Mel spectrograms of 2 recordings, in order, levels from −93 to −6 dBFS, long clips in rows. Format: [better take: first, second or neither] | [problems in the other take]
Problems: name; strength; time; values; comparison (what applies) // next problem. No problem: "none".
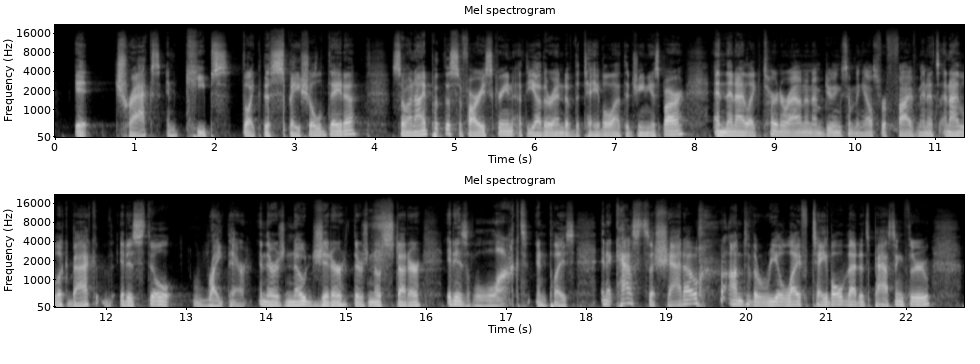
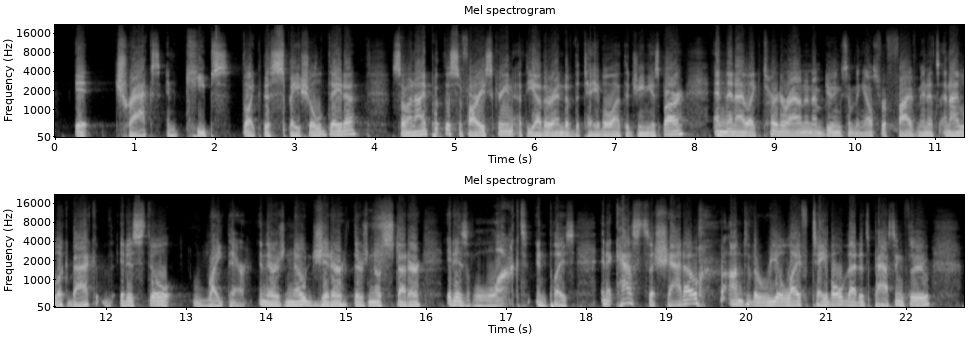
first | distortion; slight; 7% of the sound clipped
